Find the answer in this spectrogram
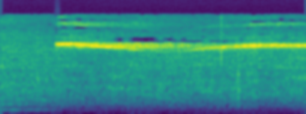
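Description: A roller derby referee's whistle blown in one long high blast, starting about a third of a second in and held on, its pitch sagging slightly in the middle.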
